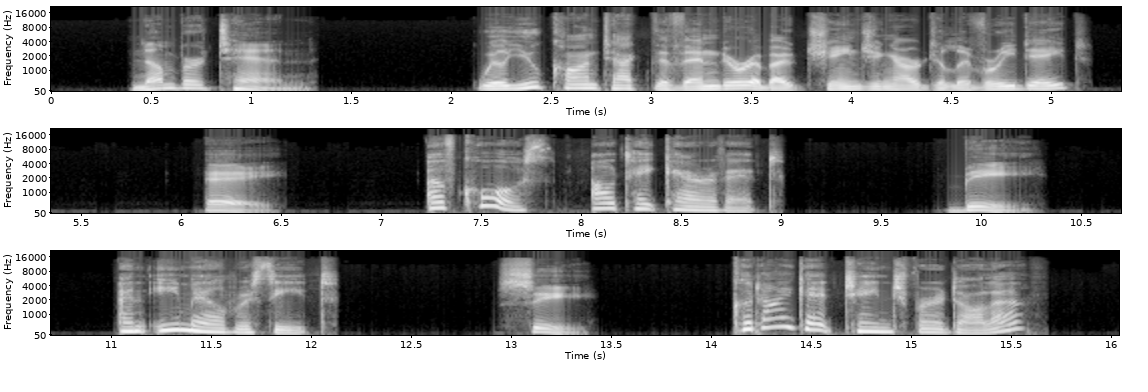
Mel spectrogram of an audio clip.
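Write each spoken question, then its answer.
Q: Will you contact the vendor about changing our delivery date?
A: A: Of course, I'll take care of it.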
